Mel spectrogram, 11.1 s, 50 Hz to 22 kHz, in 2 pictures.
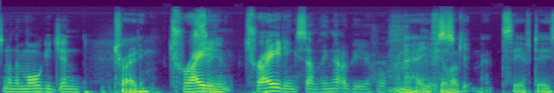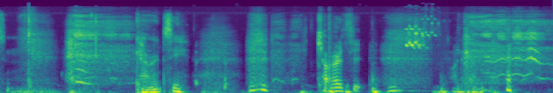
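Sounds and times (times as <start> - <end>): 
speech: 0.0 - 11.0
crickets chirping: 9.5 - 10.0.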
